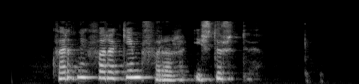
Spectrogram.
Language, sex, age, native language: Icelandic, female, 40-49, Icelandic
